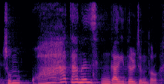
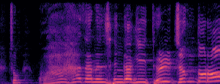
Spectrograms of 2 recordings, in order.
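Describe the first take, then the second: First: 과하다 stretched with raised pitch; firm push on 과하다, short of a shout; stress on 과하다. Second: Loud, high and slow, stretching 과하다; full-force emphasis. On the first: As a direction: lean on 과하다, moderately emphatic. First take of emphatic advice. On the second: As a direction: build it up into a preacher's cry. Repeats advice at full force. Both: Real, not acted.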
